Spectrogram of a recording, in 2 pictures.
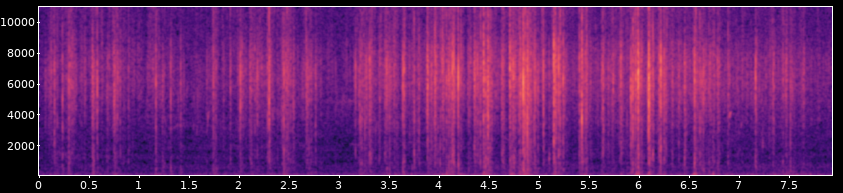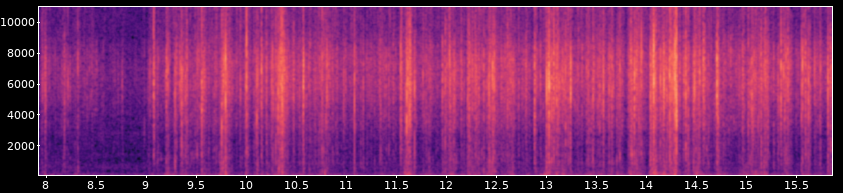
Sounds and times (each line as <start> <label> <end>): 0.0 plastic protective tape playing in the wind 15.8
